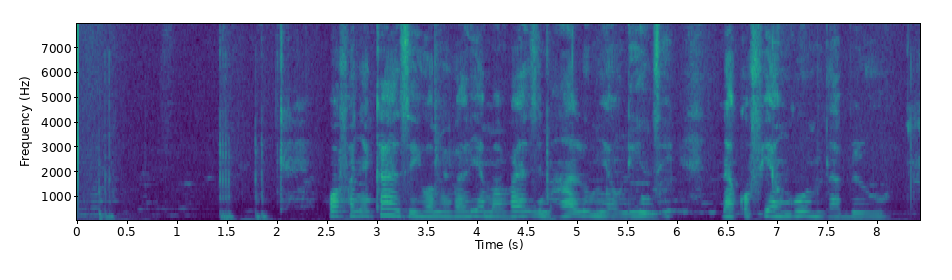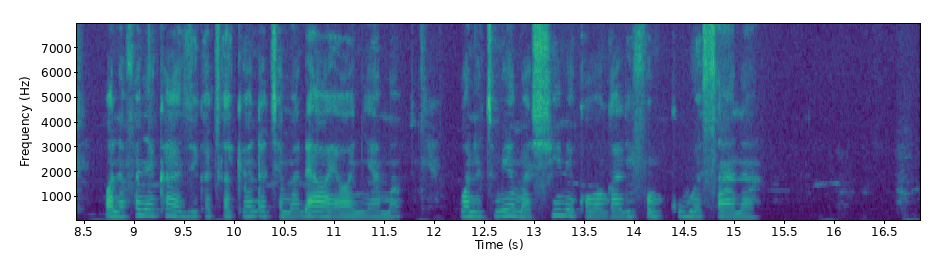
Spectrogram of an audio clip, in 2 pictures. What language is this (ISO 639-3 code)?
swa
